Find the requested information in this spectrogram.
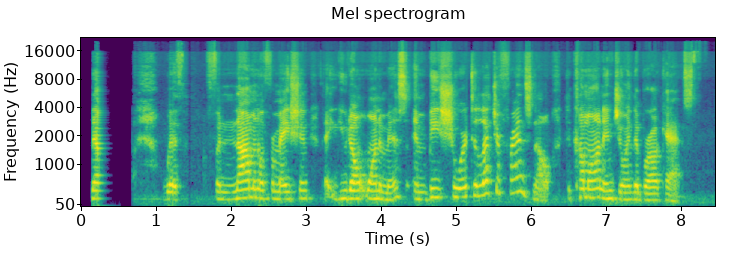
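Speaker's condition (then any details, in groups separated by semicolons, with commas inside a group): No condition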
